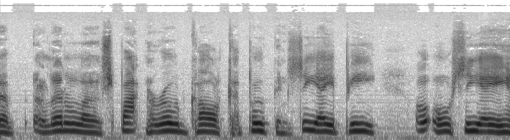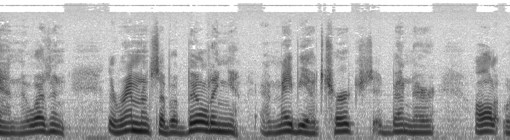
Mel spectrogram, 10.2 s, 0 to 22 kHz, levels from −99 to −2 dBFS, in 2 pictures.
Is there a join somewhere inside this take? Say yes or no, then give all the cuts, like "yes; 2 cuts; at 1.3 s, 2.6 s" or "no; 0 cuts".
no; 0 cuts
